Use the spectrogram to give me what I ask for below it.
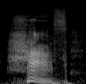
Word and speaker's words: half: Cuidado con esta palabra, half. No pronunciamos la L, no half, sino half.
